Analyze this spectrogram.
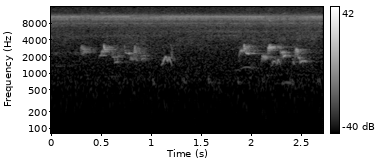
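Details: A red-whiskered bulbul decoy in Kim Bôi, Vietnam, on 14 May 2018, singing to lure wild birds toward a trap; two short bright warbled phrases about a second apart against continuous high insect noise.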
